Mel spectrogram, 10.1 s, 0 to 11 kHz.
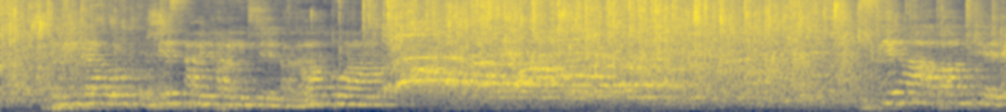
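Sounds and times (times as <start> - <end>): crowd applauding: 0.0 - 1.2, 3.7 - 10.0.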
